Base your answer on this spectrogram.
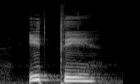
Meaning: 1. to go (on foot), to walk (to) 2. to leave (some place), to depart 3. to go by, to pass (about time) 4. to come out (about vapor, smoke) 5. to go on, to proceed (about meeting)
- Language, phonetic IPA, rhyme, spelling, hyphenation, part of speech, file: Ukrainian, [iˈtɪ], -ɪ, іти, іти, verb, Uk-іти.ogg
